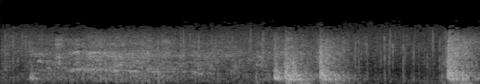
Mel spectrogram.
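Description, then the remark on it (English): A horse named Dandy kicks in its stall, landing a few heavy, irregular wooden thuds and bangs that rise loudly over a steady, rustling background hiss. “That's Dandy kicking up his heels.”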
